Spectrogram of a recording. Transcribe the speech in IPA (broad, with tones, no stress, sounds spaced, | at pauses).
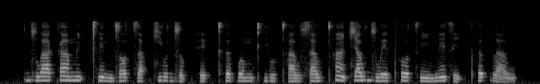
d͡z w a˦ k a˦ m ĩ˦ p̚ t͡s ẽ˧ n d͡z ɔ˧ t͡s a˨ p̚ t͡ɕ j u˧ d͡z o˨ k̚ h e˨ ʔ kʰ ə˧ p o˧ m kʰ j u˧ t̪ʰ a˧ w s a˦ w t̪ʰ ã˥˧ t͡ɕ a˦ w d͡z w e˧ pʰ o˦ t͡s ĩ˧ b ẽ˦ s i˨ ʔ pʰ ə˦ p̚ l a˨˩ w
